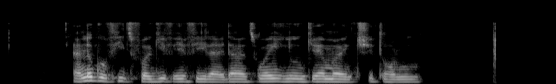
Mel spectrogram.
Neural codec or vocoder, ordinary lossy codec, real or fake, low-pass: codec, 16 kHz, 4.8 kbps, FACodec; none; fake; 7.2 kHz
